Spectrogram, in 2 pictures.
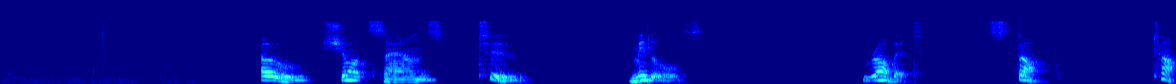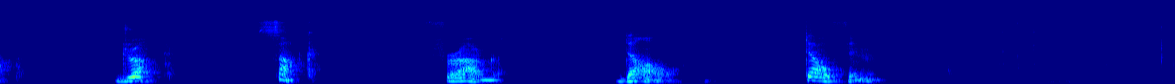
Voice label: O short sounds, pronunciation of australian english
